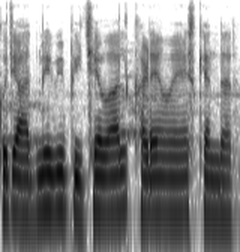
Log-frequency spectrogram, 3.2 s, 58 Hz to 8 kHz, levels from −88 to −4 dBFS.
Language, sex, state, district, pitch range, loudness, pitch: Hindi, male, Uttar Pradesh, Lucknow, 125-130 Hz, -16 LUFS, 125 Hz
